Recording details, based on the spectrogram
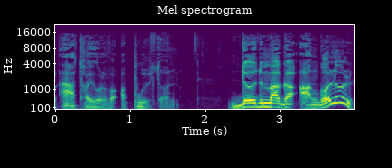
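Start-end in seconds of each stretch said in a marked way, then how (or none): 2.5-3.9 stern customs officer. A narrator's reading. Angry officer leans over counter.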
